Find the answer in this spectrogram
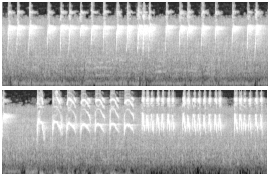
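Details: Trotolan, an Indonesian songbird, in a masteran training recording with trickling water, sung in a fierce, long, harsh, continuous shooting style: sharp downslurred ticks about three per second for six seconds, then arched slurred whistles and bright buzzy trills.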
